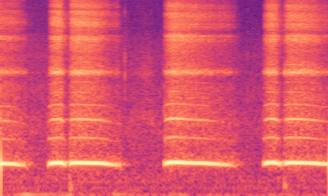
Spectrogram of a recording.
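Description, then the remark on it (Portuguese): A bird-call whistle imitating the call of a juriti dove, blown in three steady, breathy hoots: two quick ones close together, then a longer note, a pause, and another. Loud, with no talking. “O apito da Juriti é fácil, né? Que é só soprar.”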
